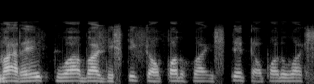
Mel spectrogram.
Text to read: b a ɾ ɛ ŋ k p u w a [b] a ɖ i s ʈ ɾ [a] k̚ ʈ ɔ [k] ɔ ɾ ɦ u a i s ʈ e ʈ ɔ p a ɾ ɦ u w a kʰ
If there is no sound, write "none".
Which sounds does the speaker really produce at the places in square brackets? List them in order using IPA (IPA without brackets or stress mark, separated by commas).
b, i, p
